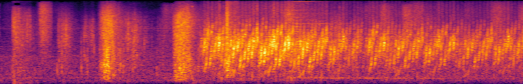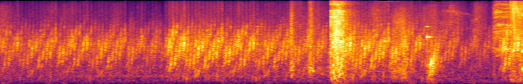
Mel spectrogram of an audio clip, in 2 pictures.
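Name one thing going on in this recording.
Footsteps run over soft sand.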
